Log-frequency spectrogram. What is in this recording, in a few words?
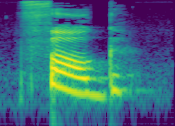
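"fog", British English; PictureDictionary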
